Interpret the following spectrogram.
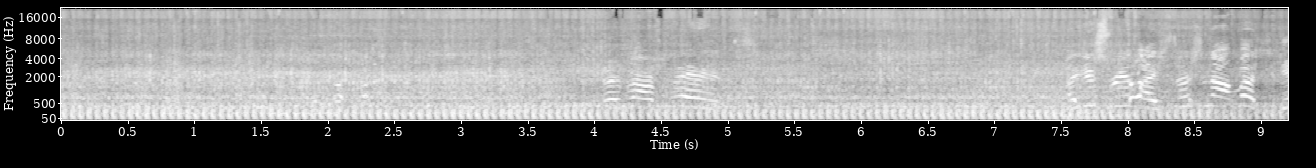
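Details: Lawn tractor engine on a cold day after charging the battery: steady rough chuffing with a dull scraping underneath. The cooling fan broke off inside and is rubbing as the engine runs.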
